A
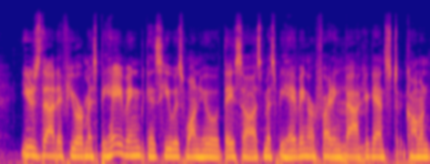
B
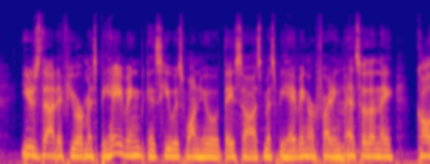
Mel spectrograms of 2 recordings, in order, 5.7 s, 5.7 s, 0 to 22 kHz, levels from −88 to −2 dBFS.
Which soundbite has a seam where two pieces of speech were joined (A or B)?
B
